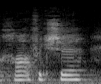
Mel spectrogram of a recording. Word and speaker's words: Hertfordshire: So again, the ones we had here were Hertfordshire, Bedfordshire, and Cambridgeshire.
